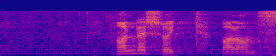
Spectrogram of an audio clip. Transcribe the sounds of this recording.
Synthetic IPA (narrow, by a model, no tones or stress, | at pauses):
ɑnd̪resːujt̪pɑlon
